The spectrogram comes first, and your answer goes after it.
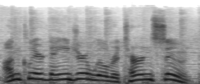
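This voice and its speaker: A man's voice: high voice, expressive, moderate pace, a little mellow, soft background music. An American man hosting a podcast, interviewing guests and reading scripted segments.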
